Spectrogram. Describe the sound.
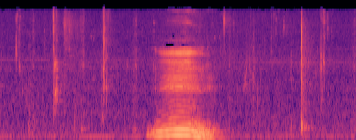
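Soft, wet chewing of a juicy, spongy fruit with a huge pit: a few sparse smacks and clicks, with an appreciative hummed voice rising and falling in the middle.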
